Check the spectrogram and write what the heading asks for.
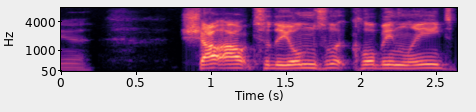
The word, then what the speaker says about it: Hunslet: Shout out to the Hunslet Club in Leeds. Big up Hunslet with a silent H.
